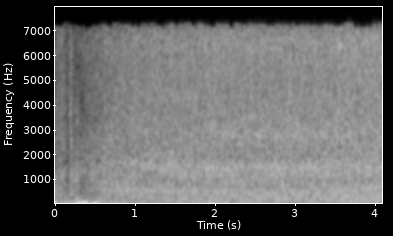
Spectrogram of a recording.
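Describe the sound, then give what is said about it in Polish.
Heavy rain from a thunderstorm pours down in a steady, dense hiss through an open window, loud and constant, with a brief low rumble at the very start and no one speaking. “Jest burza. Otworzę okno.”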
